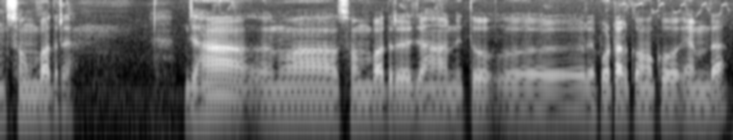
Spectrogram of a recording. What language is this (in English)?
Santali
